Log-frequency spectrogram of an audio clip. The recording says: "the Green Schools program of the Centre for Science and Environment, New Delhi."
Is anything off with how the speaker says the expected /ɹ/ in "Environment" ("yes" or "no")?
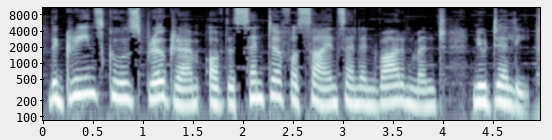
no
